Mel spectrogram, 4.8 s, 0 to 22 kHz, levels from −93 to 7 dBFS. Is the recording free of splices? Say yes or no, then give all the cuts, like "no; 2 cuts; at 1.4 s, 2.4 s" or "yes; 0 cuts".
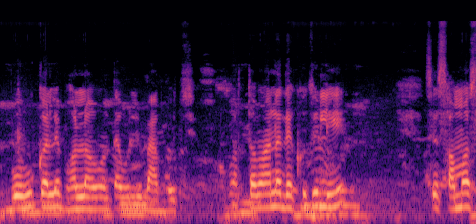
no; 1 cut; at 2.4 s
